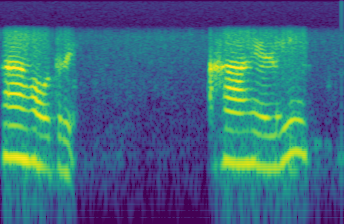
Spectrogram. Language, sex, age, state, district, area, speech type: Kannada, female, 30-45, Karnataka, Gadag, rural, conversation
